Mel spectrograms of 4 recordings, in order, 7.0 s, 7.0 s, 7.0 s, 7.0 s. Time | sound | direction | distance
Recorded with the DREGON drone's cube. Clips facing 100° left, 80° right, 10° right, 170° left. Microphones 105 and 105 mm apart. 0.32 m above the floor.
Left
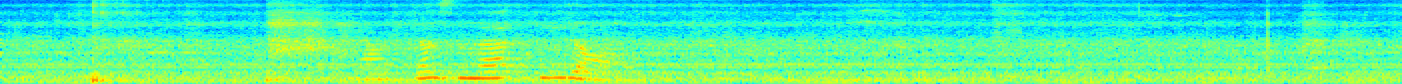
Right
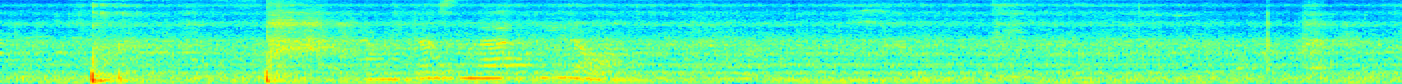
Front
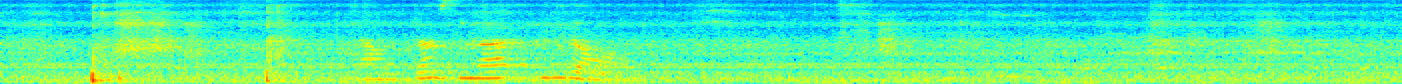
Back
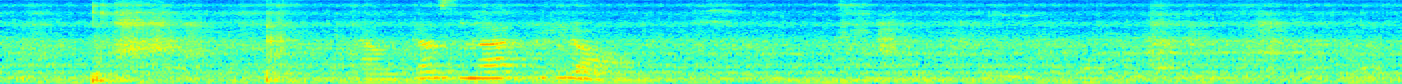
0.5 | footsteps | 40° right | 0.9 m
1.8 | a woman speaking | 55° left | 2 m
